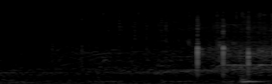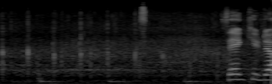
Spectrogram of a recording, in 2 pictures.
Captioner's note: audience applauds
